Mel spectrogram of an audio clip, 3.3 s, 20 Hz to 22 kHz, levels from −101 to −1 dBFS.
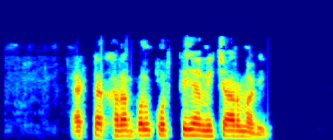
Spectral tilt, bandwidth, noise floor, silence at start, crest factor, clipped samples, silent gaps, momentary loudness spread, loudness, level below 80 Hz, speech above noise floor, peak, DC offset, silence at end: -6.5 dB/octave; 7.8 kHz; -64 dBFS; 0.7 s; 16 dB; under 0.1%; 1.73-1.78 s; 8 LU; -16 LUFS; -54 dBFS; 49 dB; -2 dBFS; under 0.1%; 0.65 s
